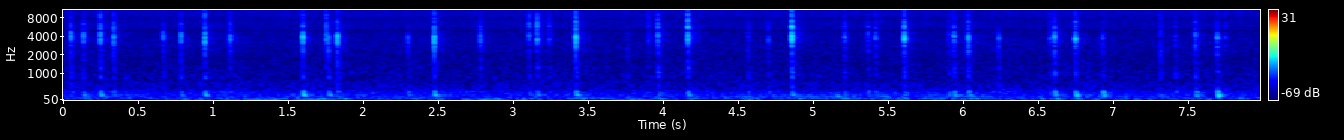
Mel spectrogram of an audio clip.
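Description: Fingertips and long nails tap on the top of a large, clear plastic micellar water bottle that is full of liquid and lying flat. The result is a quiet, rapid, irregular stream of short, bright clicks over a soft, low body. Each tap dies away almost instantly.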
